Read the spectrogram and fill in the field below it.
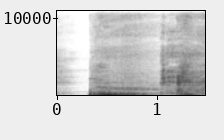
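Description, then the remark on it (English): A long, breathy exhale of cigarette smoke blown right into a phone outside in the cold, starting abruptly with a rough, rumbling rush of air that thins into a softer, airy hiss. “Just breathing.”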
